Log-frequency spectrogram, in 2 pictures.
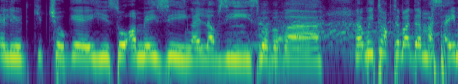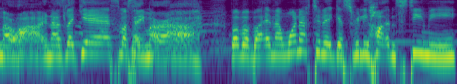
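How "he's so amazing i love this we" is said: put-on French accent, much slower. Retelling chats with a man imagined as French, in a put-on French accent. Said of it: "[FRENCH ACCENT]".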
